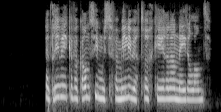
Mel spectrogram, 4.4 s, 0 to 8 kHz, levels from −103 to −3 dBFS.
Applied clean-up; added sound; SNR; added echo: none; none; none; none.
